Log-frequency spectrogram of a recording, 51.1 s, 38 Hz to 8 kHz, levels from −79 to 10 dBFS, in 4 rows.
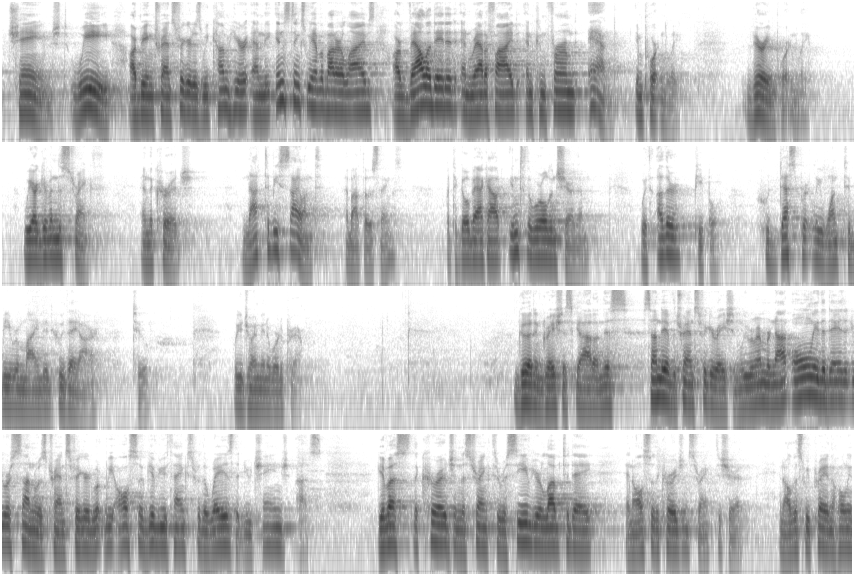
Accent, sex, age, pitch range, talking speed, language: American, male, 50-69, 100-120 Hz, 160 wpm, English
